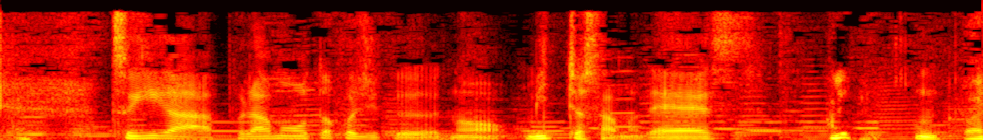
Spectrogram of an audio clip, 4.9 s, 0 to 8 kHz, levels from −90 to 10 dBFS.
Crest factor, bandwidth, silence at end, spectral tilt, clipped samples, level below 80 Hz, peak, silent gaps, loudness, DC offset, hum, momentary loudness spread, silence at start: 18 dB; 7.8 kHz; 0 s; -5 dB/octave; under 0.1%; -40 dBFS; 0 dBFS; none; -20 LUFS; under 0.1%; none; 7 LU; 0 s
